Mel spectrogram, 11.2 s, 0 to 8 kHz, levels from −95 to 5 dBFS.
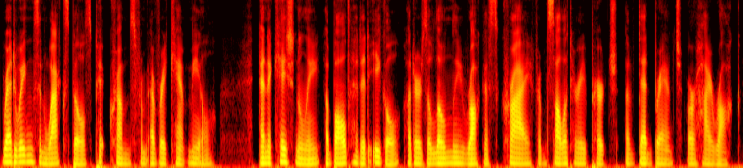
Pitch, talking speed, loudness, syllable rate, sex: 90 Hz, 155 wpm, -24 LUFS, 4.5 syllables/s, male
